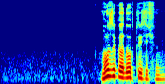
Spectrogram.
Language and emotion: Russian, neutral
